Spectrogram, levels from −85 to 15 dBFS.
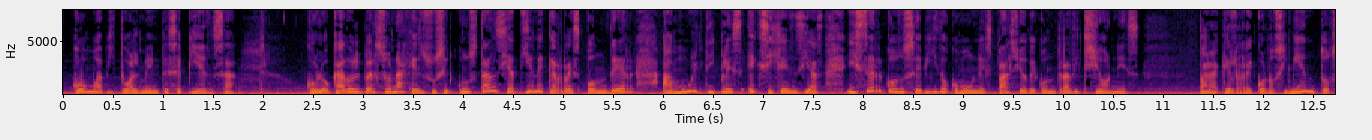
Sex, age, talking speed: female, 50-69, 130 wpm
